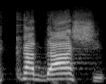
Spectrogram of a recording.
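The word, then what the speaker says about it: קדש: Essa palavra, consagrar, consagrar, no hebraico ela é kadash ou kadosh.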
